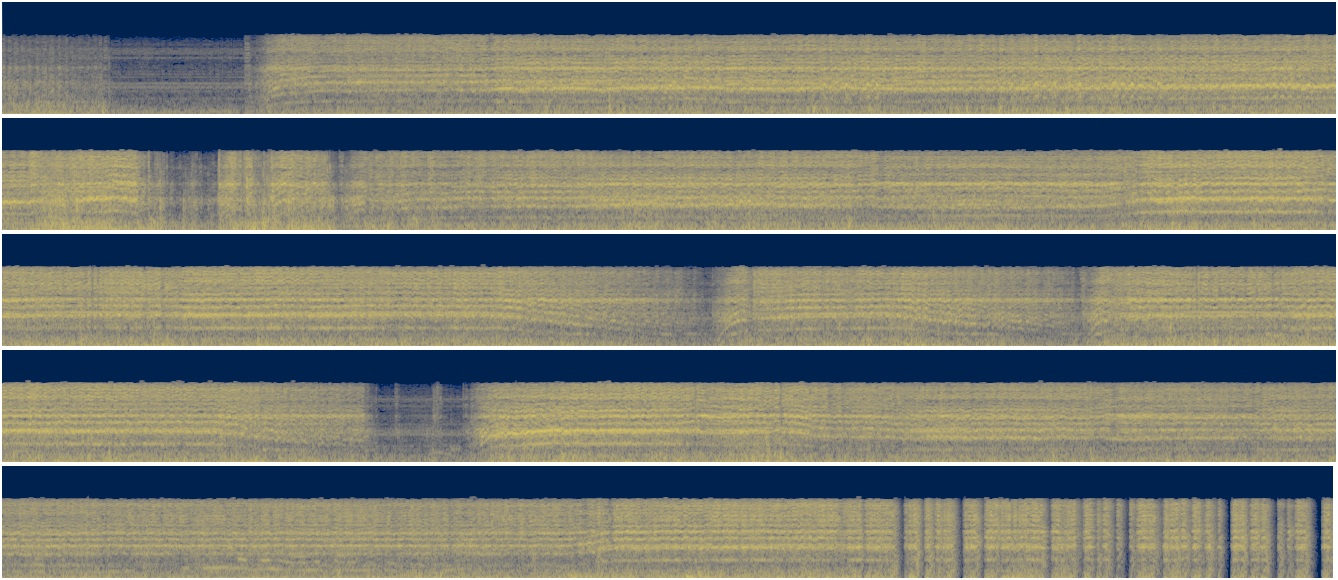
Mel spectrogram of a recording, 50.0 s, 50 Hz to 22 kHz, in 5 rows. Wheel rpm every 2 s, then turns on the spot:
30, 110, 110, 110, 120, 80, 90, 120, 120, 150, 160, 130, 50, 70, 140, 130, 20, 150, 120, 110, 110, 120, 150, 160, 160.
10-12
